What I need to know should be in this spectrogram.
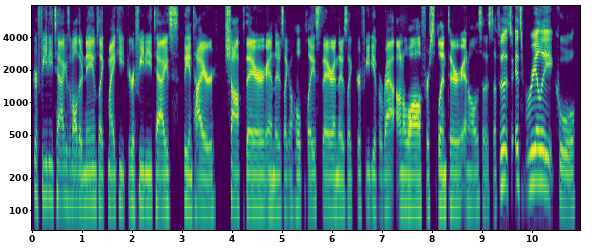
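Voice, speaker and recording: A man's voice: lowish voice, fairly even intonation, a little fast, hardly any pauses, fairly bright tone, smooth, no room sound. A man co-hosting a podcast, chatting casually about video games in an enthusiastic, freely swearing way. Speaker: podcast co-host.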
